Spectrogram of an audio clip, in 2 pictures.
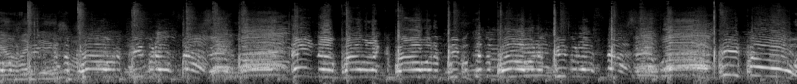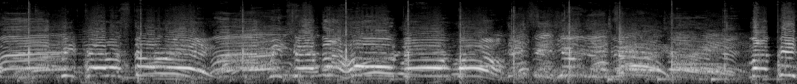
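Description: A large crowd cheers and shouts continuously at the Labor Solidarity with Writers March and Rally, a dense wash of many voices yelling and whooping together, loud and sustained throughout with no pauses.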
